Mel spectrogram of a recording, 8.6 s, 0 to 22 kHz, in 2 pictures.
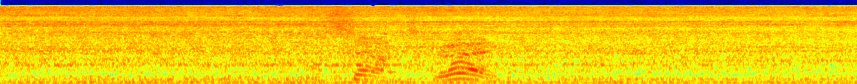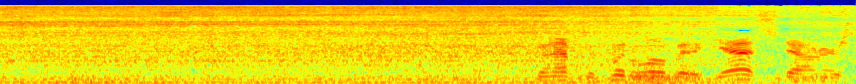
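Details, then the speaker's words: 1974 Chevy C30 wrecker, 350 V8, running again after sitting five years barely touched: deep steady idle holding an even lope amid outdoor noise; runs smoothly. "but she's running she is running guys five years she's been sitting five years i haven't barely touched her or nothing"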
